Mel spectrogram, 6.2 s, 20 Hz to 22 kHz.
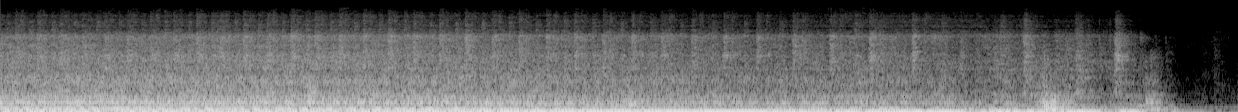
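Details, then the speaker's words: Bayliner boat with a Mercruiser Alpha 1 Gen 1 sterndrive: the engine catches with heavy, low, uneven knocking, then stumbles and dies; the owner suspects vacuum makes it cut out, and the knock source is unknown. "So it's just something, it turns on the key, but then if you listen closely you'll hear the knocking noise."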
